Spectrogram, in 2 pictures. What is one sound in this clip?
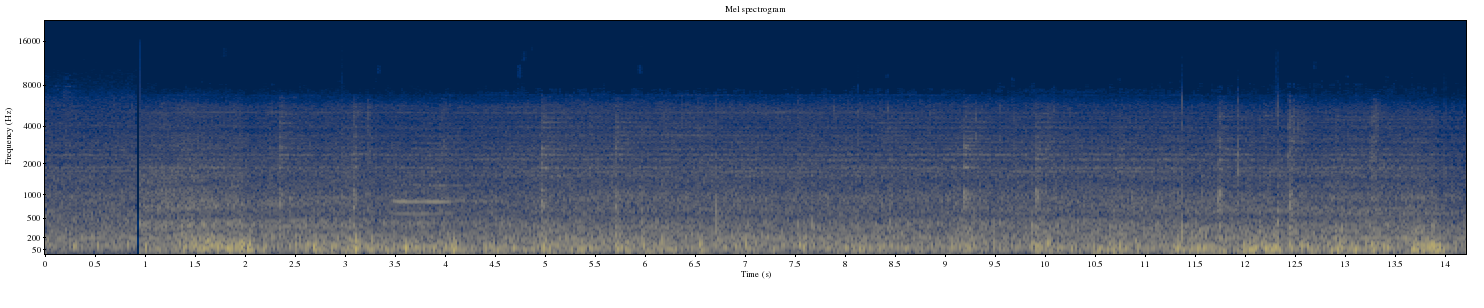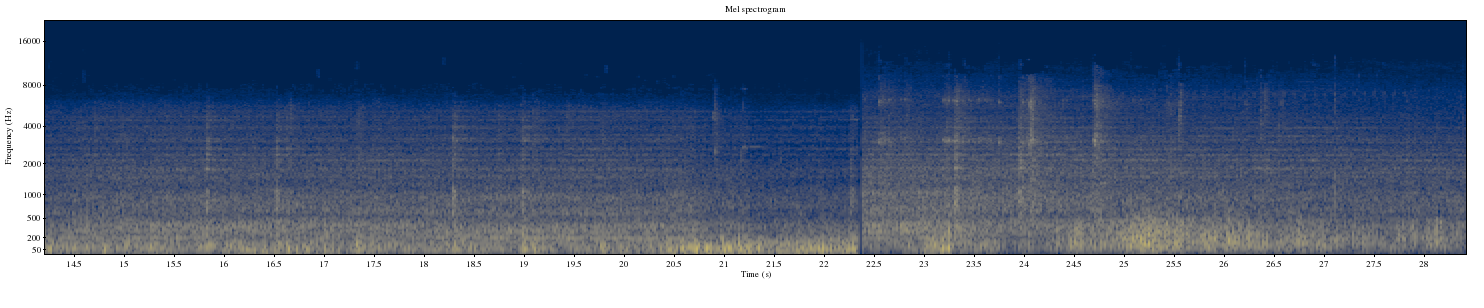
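Passenger coaches roll past on steel rails with a low rumble.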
